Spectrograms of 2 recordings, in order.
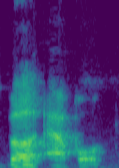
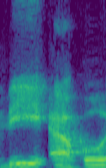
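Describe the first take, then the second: First: The word 'the' is said with a short 'uh' vowel. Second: The word 'the' is said with a long 'ee' vowel. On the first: This is the form the screener marks as an error. "instead of the apple" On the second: This is the form the screener requires before a vowel. "you're supposed to say the apple"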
